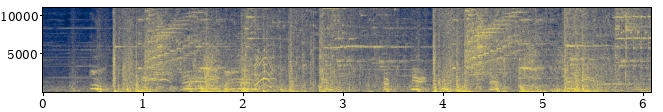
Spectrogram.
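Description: Gold being smashed in the video game Donkey Kong Bananza: a rapid run of loud shattering crashes, thuds and tinkling breaks, with brief jingling chimes between hits and no pause in the action.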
